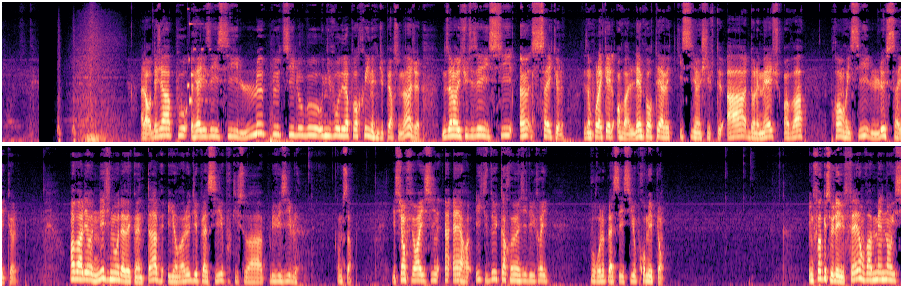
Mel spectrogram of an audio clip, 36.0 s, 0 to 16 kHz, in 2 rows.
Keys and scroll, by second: 5.4 z, 6.0 shift+z, 14.0 shift+a, 20.3 Tab, 25.0 KP_1, 26.6 r, 27.3 x, 27.9 KP_9, 28.3 KP_0, 28.6 Return.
